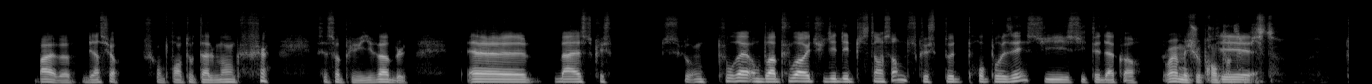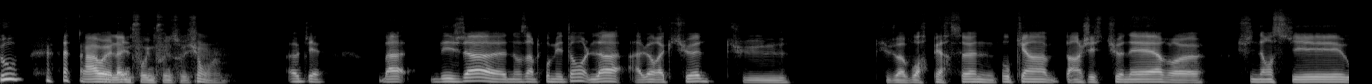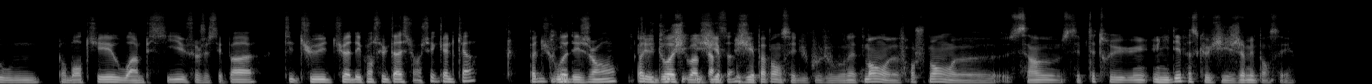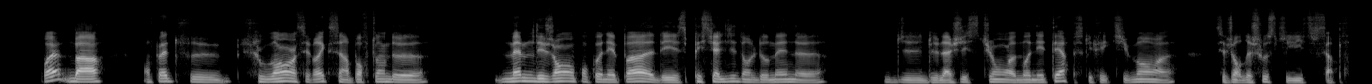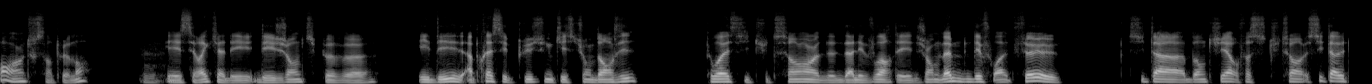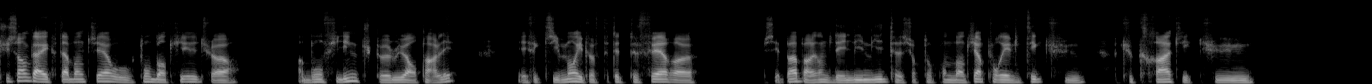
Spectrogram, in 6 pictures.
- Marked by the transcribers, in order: chuckle; laugh
- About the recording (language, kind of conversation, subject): French, advice, Comment gérer le stress provoqué par des factures imprévues qui vident votre compte ?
